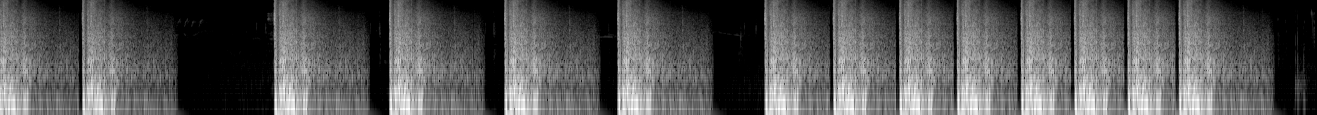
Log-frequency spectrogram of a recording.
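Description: Double barrel shotgun firing in Garry's Mod within RetroStudio, loud sharp blasts with abrupt cutoffs, a few spaced shots and then a fast run of rapid repeated ones.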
